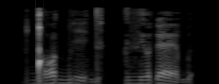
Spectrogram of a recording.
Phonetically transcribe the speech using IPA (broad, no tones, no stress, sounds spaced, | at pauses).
ɡ͡ǃ ɔ d b i d | vʲ ʊ ɗ ɛ b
